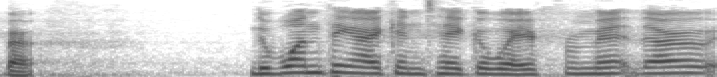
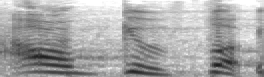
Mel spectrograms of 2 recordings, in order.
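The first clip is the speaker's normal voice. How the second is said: loud, brash cussing impression; Dusty Rhodes; 3 semitones higher, 8 dB louder than usual. Trainer constantly cussing, loud hammed-up impression. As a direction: blurt it like a foul-mouthed trainer. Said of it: "this is a Dusty impression".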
